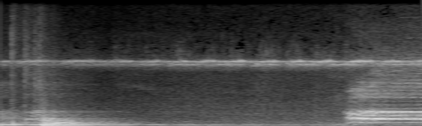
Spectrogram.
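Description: Crickets chirp steadily through a lull in a festival team's practice. The team's chanting dies away in the first second, and about three and a half seconds in the carriers break into a loud, sustained chant together.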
